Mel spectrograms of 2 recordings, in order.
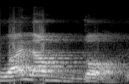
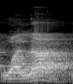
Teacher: lam itu berokat fathah, setelahnya ada tasdid huruf do dibaca jelas lamnya, baru masuk ke huruf do ditekan karena ada tasdid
